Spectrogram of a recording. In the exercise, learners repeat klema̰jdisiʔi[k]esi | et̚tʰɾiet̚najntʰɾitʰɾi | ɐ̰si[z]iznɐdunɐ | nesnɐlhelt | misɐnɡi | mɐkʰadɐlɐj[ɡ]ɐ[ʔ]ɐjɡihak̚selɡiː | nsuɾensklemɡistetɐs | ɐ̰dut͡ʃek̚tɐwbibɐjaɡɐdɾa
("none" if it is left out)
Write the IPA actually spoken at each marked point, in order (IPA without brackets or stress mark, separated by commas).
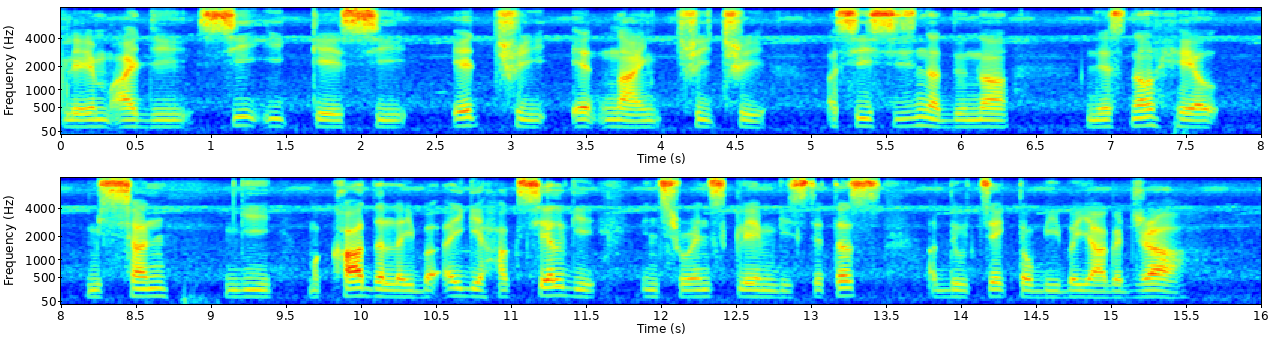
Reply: k, s, b, ʔ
